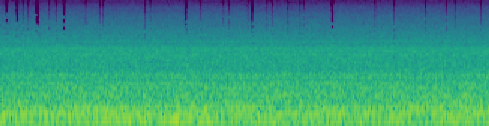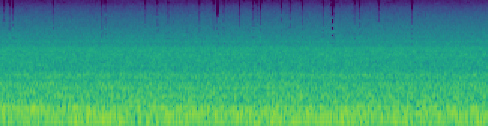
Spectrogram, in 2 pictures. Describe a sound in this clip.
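An aircraft's engines drone steadily with a low rumbling hum.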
